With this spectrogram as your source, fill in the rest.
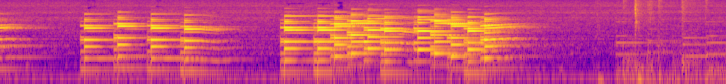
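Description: Synthesized African-style bars layer from a waltz-style electronic track: a soft mallet-like synth playing a short melodic phrase of plucked, harmonically rich notes in two bursts, ending with a brief noisy tail, no voices.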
